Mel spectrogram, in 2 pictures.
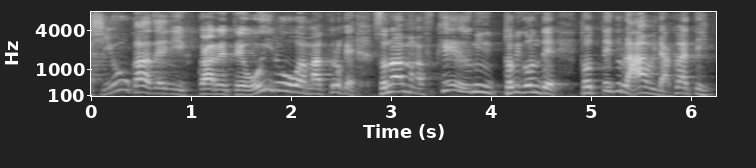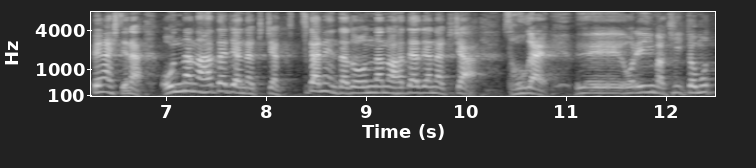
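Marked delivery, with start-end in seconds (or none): none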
